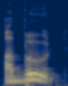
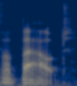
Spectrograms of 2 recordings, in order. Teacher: sometimes i find myself saying a boot instead of about because that's how some canadian people i know say about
